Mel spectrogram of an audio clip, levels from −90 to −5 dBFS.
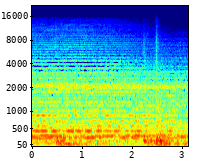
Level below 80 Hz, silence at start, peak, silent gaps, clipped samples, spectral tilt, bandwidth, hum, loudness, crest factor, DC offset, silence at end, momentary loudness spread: -30 dBFS; 0 s; -4 dBFS; none; under 0.1%; -7.5 dB/octave; 13.5 kHz; none; -19 LUFS; 14 dB; under 0.1%; 0 s; 4 LU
